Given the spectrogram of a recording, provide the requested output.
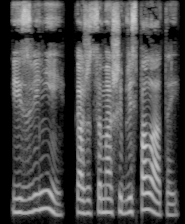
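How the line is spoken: Guilty sigh. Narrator (Russian): виновато вздохнула я

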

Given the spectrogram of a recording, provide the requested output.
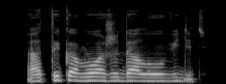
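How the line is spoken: Grumble. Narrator (Russian): Пробурчал

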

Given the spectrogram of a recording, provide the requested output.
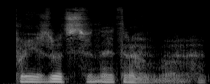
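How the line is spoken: Muttering. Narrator (Russian): пробормотал Мокриц

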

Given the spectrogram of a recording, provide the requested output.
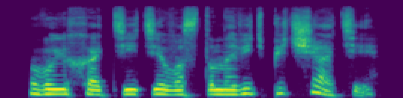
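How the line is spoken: Quiet. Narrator (Russian): негромко произнес Майрон

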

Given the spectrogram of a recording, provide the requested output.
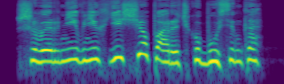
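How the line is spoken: Excited shout. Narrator (Russian): азартно выкрикнула Аманда

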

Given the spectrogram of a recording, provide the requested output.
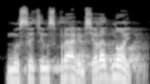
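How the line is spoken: Whisper. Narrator (Russian): шепнула Элифлор

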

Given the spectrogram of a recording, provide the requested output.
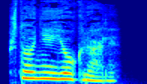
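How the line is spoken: Sighing. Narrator (Russian): вздохнула я

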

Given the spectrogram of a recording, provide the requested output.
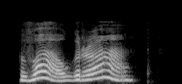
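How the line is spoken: Fake delighted exclamation. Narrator (Russian): наигранно восторженно воскликнула я

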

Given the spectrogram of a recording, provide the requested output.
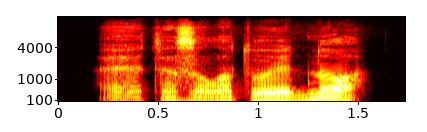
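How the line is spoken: Breathless. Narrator (Russian): выдохнул Горд

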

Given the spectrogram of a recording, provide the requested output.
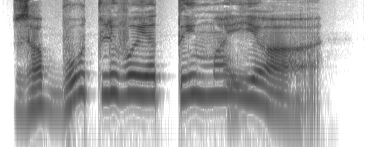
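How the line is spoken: Sarcastic drawl. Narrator (Russian): саркастически протянул Егор Егорович

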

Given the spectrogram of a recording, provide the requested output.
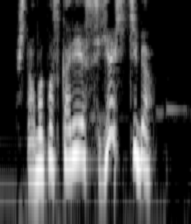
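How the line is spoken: Wolf's growl. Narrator (Russian): прорычал волк

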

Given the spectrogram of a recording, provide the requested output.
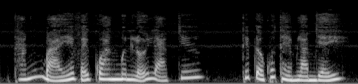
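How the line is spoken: Young woman, smiling. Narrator (Vietnamese): Thiếu phụ mỉm cười

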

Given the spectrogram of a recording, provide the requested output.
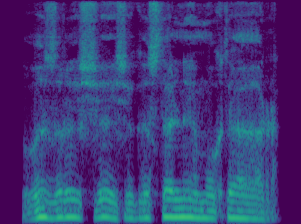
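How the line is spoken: Curt, slightly hoarse. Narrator (Russian): хрипловато бросил ему Исувзай

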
